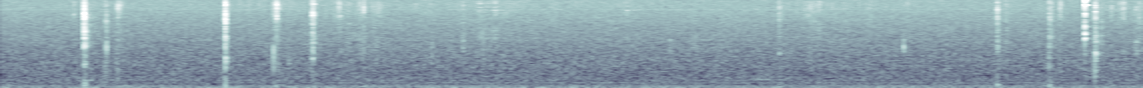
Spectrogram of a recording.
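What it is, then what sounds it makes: Dry glycerin soap bar being cut. A utility knife blade repeatedly cuts and scrapes a solid, dry, green translucent glycerin soap bar with white stripes over a pile of soap chips. Eight short, crisp, bright clicks and snaps ring out irregularly, clustered near the start and end. Between them sits a quiet, steady low hum.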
